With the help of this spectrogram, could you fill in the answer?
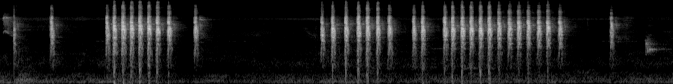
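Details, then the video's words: A hand-reared Eurasian tree sparrow, older than one year, delivers long trains of fast, bright chips, some with eight and others with about fourteen notes, with isolated chips between them and a soft lower note at the end. "Dari lolohan!!Umur 1 th keatas burung gereja baru bisa seperti ini"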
